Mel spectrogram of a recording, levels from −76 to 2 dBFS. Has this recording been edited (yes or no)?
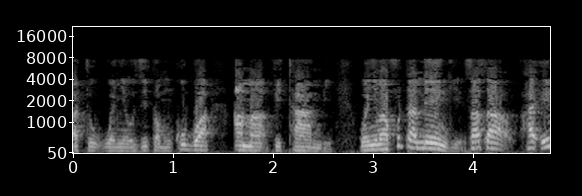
no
